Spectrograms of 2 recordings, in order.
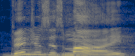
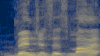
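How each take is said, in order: First: It is read in a childish, self-claiming way. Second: It is read in a solemn, serious way. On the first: The reader claims vengeance for himself. The speaker calls it wrong. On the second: Vengeance belongs to God alone. The speaker calls it right.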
